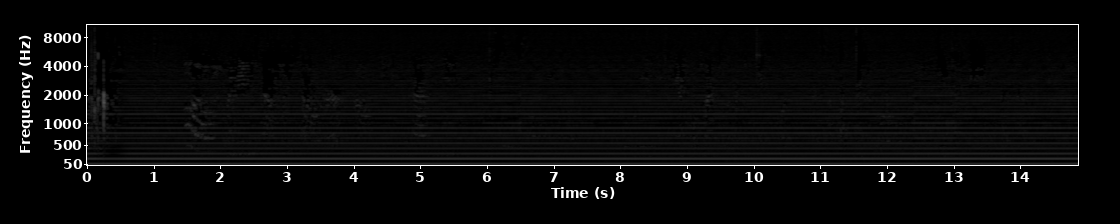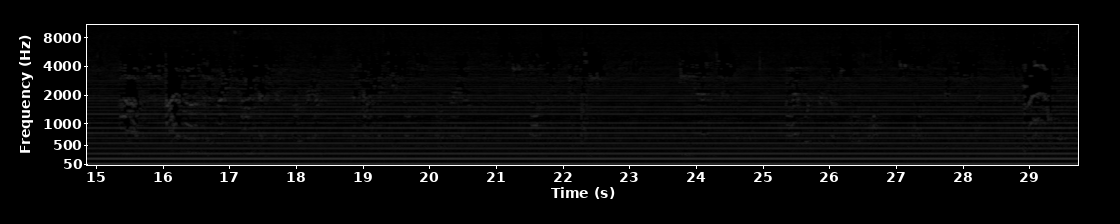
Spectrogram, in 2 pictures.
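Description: Steady electrical mains hum, a constant buzz with many evenly spaced overtones that covers the room sound; only faint traces of a voice show through beneath it.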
